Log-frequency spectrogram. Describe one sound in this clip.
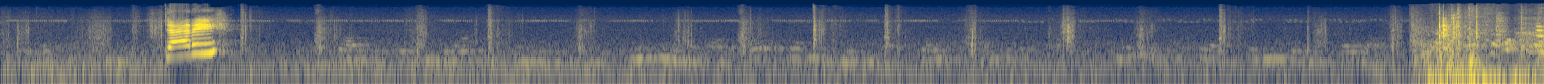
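Footsteps walk slowly and evenly across a floor.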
